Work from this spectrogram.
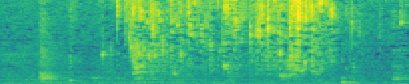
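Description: Water being poured into a container, a close splashing and trickling stream with some drips, running steadily without any voices.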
